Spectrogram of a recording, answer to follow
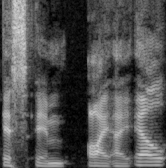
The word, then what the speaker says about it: smial: And that's the word that Tolkien basically said, had it continued into present day English, it would be most likely spelt S-M-I-A-L and pronounced smile because of the great vowel shift.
